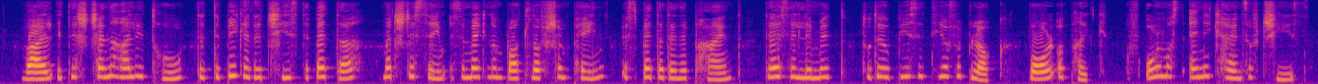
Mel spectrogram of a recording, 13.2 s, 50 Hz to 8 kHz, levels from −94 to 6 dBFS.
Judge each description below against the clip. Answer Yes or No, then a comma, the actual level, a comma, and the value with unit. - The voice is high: Yes, very high, 295 Hz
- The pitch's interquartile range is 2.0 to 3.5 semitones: Yes, average, 2.8 semitones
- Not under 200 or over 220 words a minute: Yes, fast, 205 wpm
